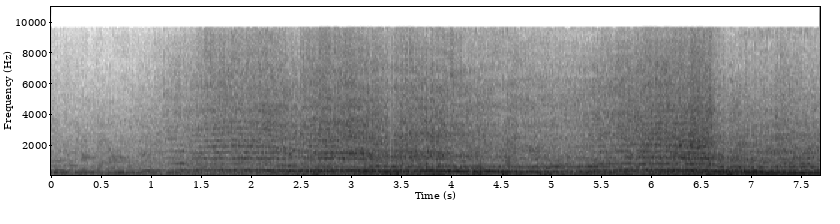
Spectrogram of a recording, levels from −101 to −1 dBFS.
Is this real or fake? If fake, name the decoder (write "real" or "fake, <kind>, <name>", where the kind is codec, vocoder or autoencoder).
fake, vocoder, WaveNeXt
